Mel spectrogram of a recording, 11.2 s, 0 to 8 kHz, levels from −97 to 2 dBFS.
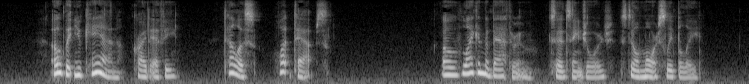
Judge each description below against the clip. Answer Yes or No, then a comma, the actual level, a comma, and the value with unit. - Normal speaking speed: No, slow, 110 wpm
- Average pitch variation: No, wide, 5.7 semitones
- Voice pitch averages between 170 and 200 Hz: Yes, high, 190 Hz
